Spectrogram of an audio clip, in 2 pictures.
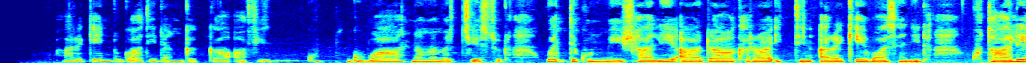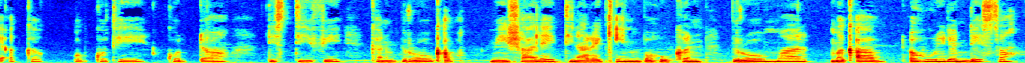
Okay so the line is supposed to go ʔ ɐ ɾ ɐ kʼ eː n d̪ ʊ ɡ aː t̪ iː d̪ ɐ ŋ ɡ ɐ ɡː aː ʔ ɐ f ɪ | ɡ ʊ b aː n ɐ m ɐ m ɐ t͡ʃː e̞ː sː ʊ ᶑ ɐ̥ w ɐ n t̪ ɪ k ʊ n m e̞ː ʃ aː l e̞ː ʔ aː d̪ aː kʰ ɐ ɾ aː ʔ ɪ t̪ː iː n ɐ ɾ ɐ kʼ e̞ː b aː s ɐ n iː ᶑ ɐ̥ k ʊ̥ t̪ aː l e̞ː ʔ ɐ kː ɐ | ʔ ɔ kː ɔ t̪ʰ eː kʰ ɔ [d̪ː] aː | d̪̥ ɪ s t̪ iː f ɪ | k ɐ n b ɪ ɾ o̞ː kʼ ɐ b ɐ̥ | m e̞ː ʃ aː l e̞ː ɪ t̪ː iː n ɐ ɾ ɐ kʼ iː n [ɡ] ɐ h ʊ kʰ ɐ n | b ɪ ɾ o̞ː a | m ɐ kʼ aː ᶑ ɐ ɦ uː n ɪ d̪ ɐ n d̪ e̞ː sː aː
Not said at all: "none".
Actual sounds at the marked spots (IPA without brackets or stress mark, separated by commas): d̪ː, b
